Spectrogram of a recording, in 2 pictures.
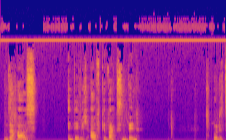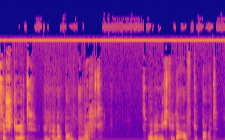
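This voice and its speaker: An actress playing an old woman in a care home, speaking a radio drama monologue in a deliberate, formally polite way to a silent listener. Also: on the low side, darkish tone, slightly rough. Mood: sober, remembering. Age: older.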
